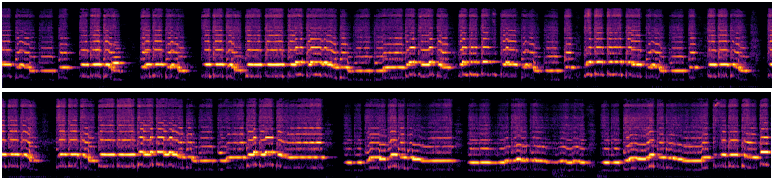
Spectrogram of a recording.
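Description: Bamboo bansuri flute played solo: a melody of held and stepping notes, broken by short gaps every few seconds, settling on lower notes in the last few seconds.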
